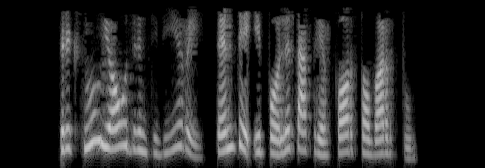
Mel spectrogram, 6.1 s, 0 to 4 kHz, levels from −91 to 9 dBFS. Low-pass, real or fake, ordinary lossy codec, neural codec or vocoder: 3.6 kHz; fake; MP3, 16 kbps; codec, 24 kHz, 0.9 kbps, WavTokenizer, large speech release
